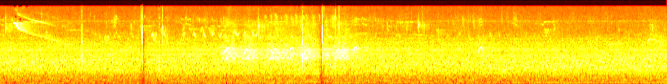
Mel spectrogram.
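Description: Birds calling over a steady outdoor hiss: a thin high whistle that slides down in pitch right at the start, then a harsher, scratchy call for a couple of seconds near the middle.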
